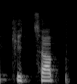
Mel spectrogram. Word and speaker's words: kitabı: So what I do, Kitabı. I say kitap, but I also make this P a little bit softer. I change it to kitabı.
